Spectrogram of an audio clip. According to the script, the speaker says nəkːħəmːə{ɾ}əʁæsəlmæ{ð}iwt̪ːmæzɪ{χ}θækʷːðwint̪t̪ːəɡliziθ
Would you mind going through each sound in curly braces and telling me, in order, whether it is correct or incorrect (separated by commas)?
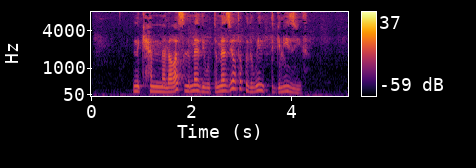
incorrect, correct, incorrect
